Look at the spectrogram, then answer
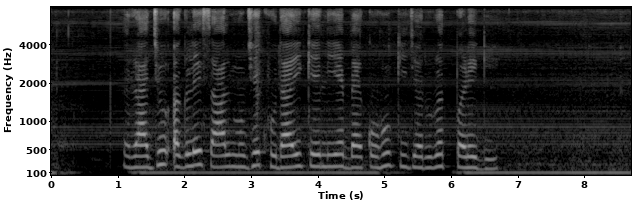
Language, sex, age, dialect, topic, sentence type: Hindi, female, 25-30, Kanauji Braj Bhasha, agriculture, statement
